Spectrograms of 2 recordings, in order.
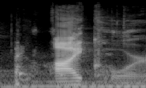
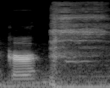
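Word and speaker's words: ichor: I also refuse to accept I-core. It's like, yeah, no, that's wrong. It's Definitely Ica. Icker. it's Icker. Stupid dictionary.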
